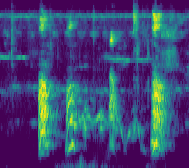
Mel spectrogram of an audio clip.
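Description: A dog barks several times in short, uneven bursts, fairly close, with whimpering yips between barks.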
